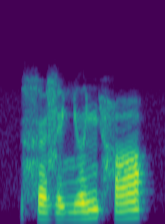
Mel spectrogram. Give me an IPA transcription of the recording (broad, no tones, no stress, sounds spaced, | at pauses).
x œ z ə ʎ ɤ ɲ h ɑ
